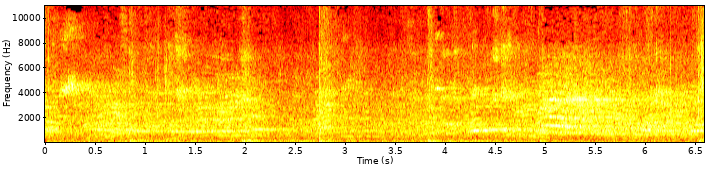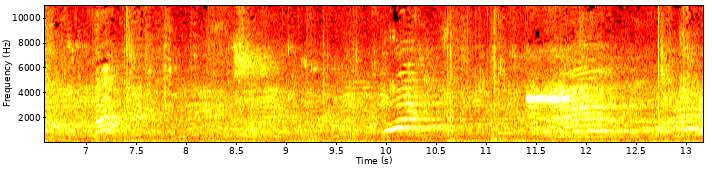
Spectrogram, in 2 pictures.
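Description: Volleyballs being hit and bouncing on many courts in a large, echoing hall, with players' voices calling and shouting throughout.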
